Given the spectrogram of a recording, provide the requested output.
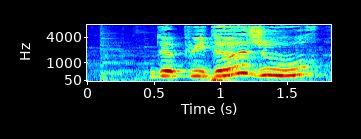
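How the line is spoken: Mother exclaiming. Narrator (French): s'écria la mère

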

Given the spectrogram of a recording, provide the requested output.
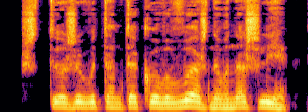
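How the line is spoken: Old lizard's quiet grumble. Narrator (Russian): тихо проворчал старый ящер

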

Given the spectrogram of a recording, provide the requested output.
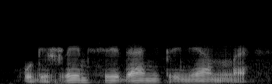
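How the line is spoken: Muffled reply. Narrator (Russian): глухо откликнулся Павел

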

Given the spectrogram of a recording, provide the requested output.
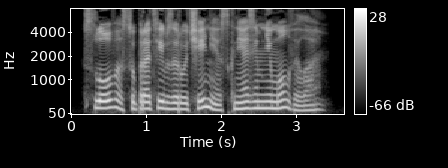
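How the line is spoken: Calm. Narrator (Russian): сказал Яромир спокойно

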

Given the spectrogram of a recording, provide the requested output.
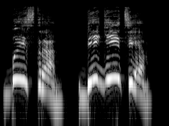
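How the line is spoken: Shouted. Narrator (Russian): крикнула

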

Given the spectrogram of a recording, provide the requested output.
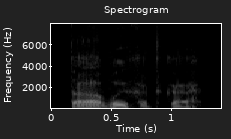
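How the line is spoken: Quiet. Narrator (Russian): негромко начал шеф

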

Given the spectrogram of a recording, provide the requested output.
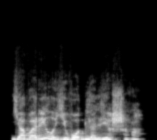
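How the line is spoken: Breathy mouthed whisper. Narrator (Russian): одними губами выдохнула она

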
